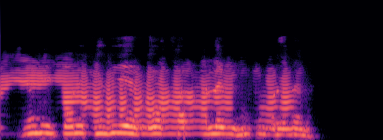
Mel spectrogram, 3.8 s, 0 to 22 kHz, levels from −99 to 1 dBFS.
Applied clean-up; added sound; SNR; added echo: neural mask model Resemble Enhance denoiser.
